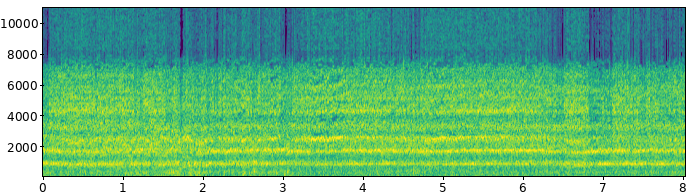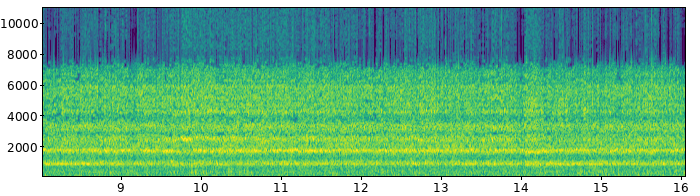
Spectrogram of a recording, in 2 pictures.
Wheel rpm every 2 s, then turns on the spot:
210, 230, 230, 230, 230, 230, 230, 240.
none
